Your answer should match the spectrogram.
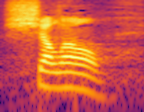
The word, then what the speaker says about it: shalom: It's a Hebrew word, shalom.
